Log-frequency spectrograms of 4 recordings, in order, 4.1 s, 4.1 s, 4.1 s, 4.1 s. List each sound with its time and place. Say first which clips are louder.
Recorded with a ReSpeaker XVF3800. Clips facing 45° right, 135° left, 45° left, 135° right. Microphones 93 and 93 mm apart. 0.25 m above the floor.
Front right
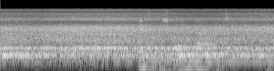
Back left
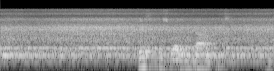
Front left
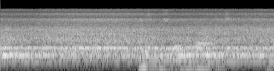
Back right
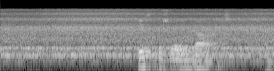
2.1 s a man speaking: even, front left 3 dB; 160° right, 3.5 m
